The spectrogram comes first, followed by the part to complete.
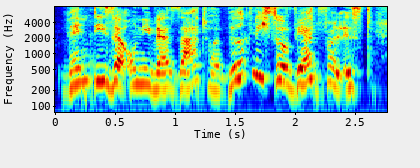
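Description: A woman's voice: high-pitched, lively intonation, brisk, darkish tone, husky. A woman playing a plucky, curious, teasing young girl in a children's audio drama.

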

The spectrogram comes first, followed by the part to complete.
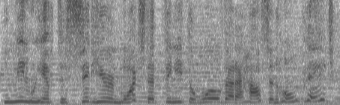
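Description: A man voicing an energetic young boy hero in an anime, earnest and excitable. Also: extremely high pitch, fast, over loud music. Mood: exasperated.

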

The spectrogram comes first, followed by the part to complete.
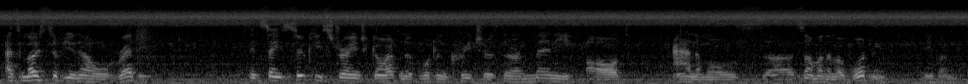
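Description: A man in his sixties or older reads a whimsical storybook aloud in a theatrical, deliberate manner. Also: medium pitch, animated. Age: 60s or older. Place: outdoors in a sunny garden. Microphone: camera a few feet away. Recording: outdoor hiss with insect noise.

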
